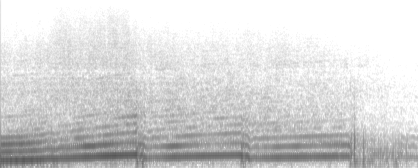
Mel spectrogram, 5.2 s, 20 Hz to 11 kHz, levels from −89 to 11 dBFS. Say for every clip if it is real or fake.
real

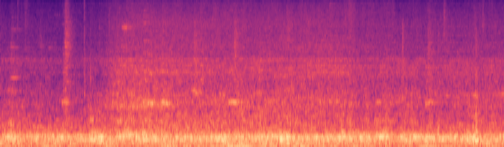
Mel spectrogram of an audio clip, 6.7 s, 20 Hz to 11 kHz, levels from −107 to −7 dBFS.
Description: real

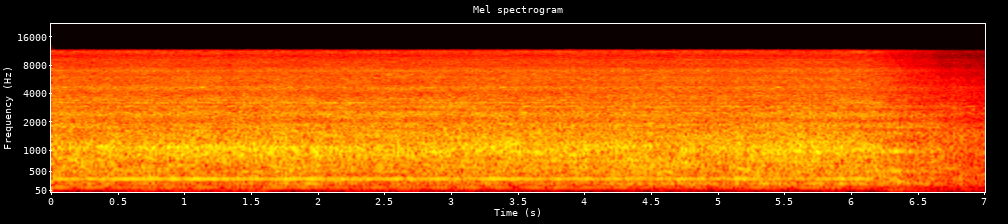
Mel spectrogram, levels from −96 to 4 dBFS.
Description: fake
